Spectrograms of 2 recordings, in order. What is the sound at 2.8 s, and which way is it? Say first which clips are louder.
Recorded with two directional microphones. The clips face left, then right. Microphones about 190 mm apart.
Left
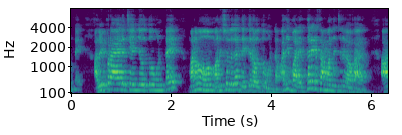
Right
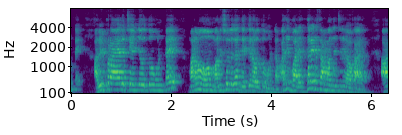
Speech: even; 10° right (ahead or behind).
